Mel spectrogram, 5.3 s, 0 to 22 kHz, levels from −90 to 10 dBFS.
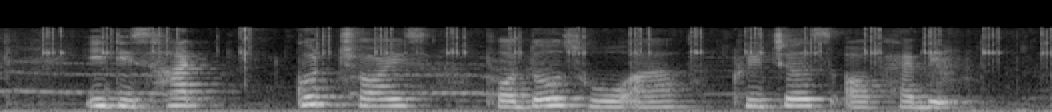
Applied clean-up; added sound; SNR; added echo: none; Camera + Bathtub (filling or washing) / Water tap, faucet; 19 dB; none.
